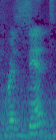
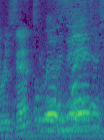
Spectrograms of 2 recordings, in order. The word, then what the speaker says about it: resent: the past tense so it actually is pronounced resent with a z sound everybody say resent and resent say one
